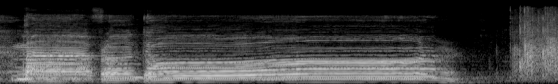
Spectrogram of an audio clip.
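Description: A group of young men sing a chord together in close harmony through microphones.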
